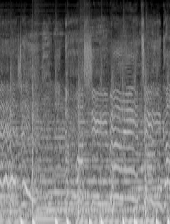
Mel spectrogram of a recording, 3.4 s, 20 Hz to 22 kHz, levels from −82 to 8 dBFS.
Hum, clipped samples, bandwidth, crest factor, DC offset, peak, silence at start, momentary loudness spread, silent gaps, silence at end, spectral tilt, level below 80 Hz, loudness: none; 0.1%; 17.5 kHz; 10 dB; under 0.1%; 0 dBFS; 0 s; 2 LU; none; 0 s; -5 dB/octave; -14 dBFS; -11 LUFS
